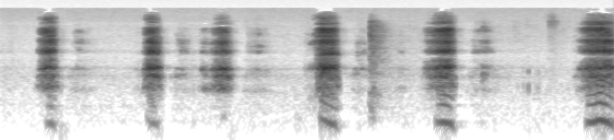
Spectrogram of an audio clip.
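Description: A man's sharp, gasping breaths close to the microphone, about six short breaths in a row roughly a second apart.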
